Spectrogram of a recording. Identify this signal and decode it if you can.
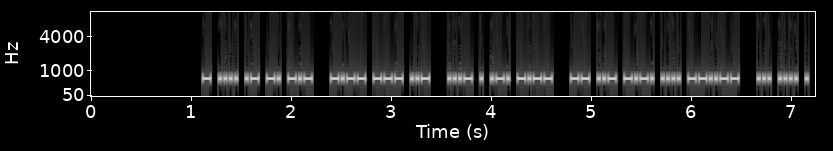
Morse code, heard as a keyed tone, about 46 wpm, 700 Hz. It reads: THANK YOU VERY MUCH, SHE
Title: Sentences from Top 1000 Words - Review Part 4 - 45wpm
